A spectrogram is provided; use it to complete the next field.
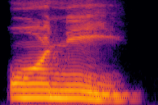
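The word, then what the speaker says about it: עני: eye no okay right that word is pronounced I think it has a kamatsun I think I put a Pata it's Oni Oni means poor okay the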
